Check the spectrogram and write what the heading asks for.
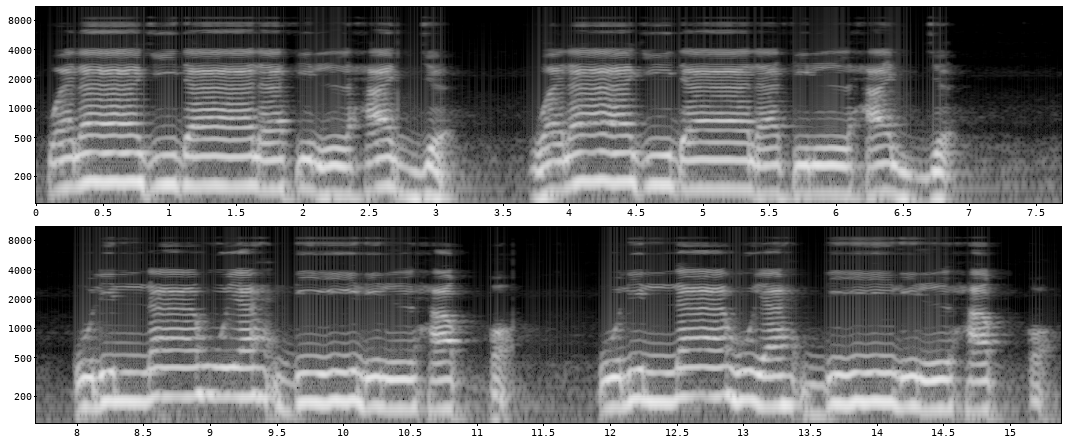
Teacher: Cara bacaannya, bunyi lantunan yang lebih kuat ketika menyebut huruf qalqalah ketika waqaf ini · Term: qalqalah akbar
